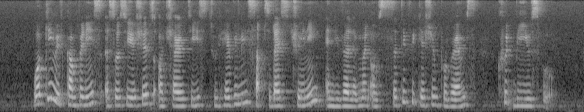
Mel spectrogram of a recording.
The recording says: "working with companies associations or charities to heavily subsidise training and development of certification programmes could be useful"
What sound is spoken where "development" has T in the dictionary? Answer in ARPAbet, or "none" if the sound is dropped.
T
